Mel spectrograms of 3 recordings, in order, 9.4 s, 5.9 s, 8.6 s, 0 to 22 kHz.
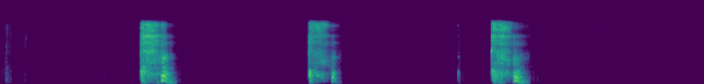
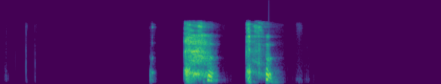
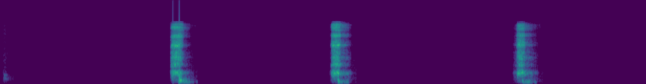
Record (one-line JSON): {"three_cough_length": "9.4 s", "three_cough_amplitude": 26116, "three_cough_signal_mean_std_ratio": 0.24, "cough_length": "5.9 s", "cough_amplitude": 30848, "cough_signal_mean_std_ratio": 0.25, "exhalation_length": "8.6 s", "exhalation_amplitude": 7000, "exhalation_signal_mean_std_ratio": 0.18, "survey_phase": "beta (2021-08-13 to 2022-03-07)", "age": "18-44", "gender": "Male", "wearing_mask": "No", "symptom_fatigue": true, "symptom_headache": true, "smoker_status": "Never smoked", "respiratory_condition_asthma": false, "respiratory_condition_other": false, "recruitment_source": "Test and Trace", "submission_delay": "2 days", "covid_test_result": "Positive", "covid_test_method": "ePCR"}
